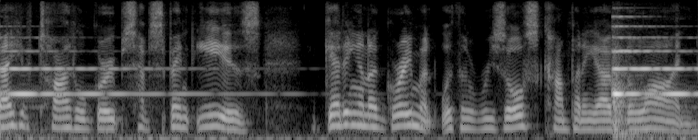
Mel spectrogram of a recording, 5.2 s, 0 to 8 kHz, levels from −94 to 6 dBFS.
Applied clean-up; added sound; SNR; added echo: none; Piano; -4 dB; none.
